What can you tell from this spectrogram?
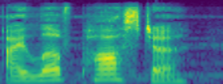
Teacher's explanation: Notice the emphasis on love. This shows genuine enthusiasm.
